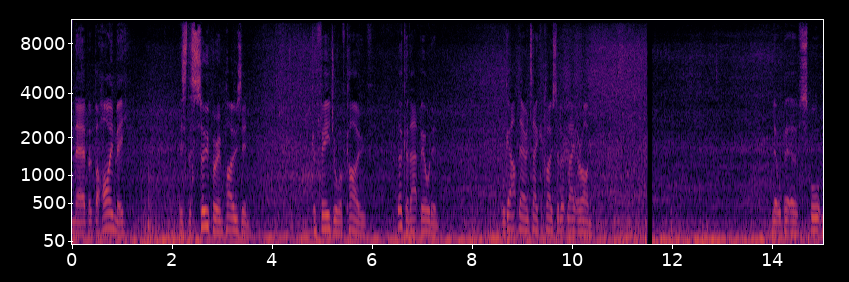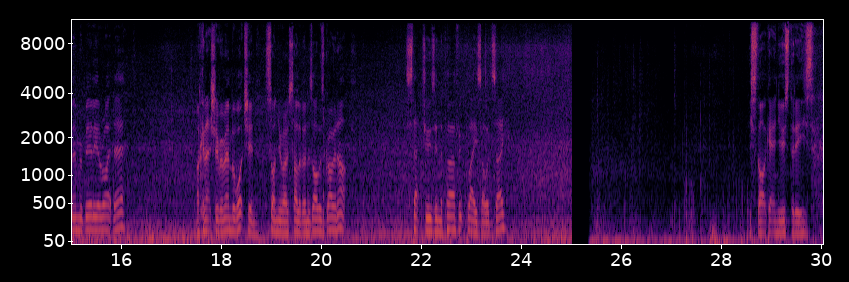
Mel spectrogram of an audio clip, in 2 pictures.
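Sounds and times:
road traffic: 0:00.0 - 0:30.0
street low rumble: 0:00.0 - 0:30.0
low rumble: 0:10.4 - 0:14.0.

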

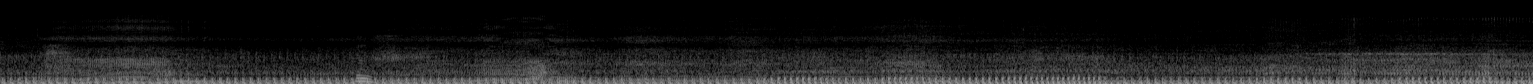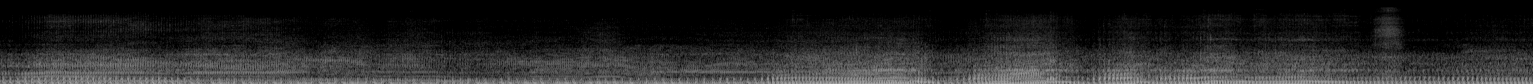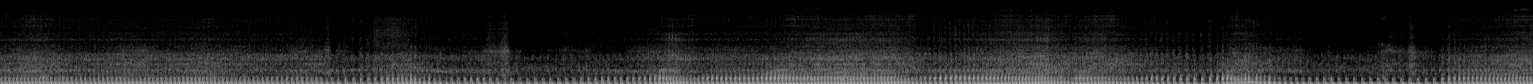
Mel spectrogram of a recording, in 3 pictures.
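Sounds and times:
motorcycle engine revving: 0:00.0 - 0:45.9.

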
